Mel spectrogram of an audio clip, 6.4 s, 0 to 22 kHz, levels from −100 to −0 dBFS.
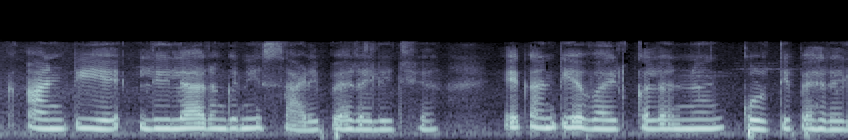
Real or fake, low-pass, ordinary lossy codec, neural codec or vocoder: real; 7.2 kHz; AAC, 48 kbps; none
